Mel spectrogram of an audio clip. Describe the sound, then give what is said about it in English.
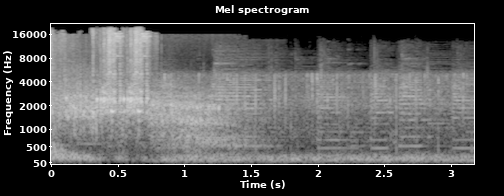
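A gas gun fires in a loud, harsh burst that fades away within about a second, followed by quieter tonal sounds. “Gas gun.”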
